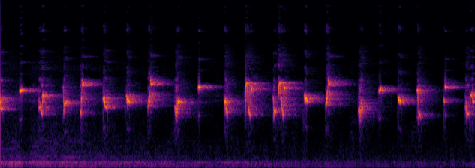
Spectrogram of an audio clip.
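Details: Rapid, continuous 'ropel' song of a Sooty-headed bulbul, prepared as tutor audio for caged birds. Bright slurred whistles follow each other almost three per second, shifting in pitch, with a faint low drone at the start.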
